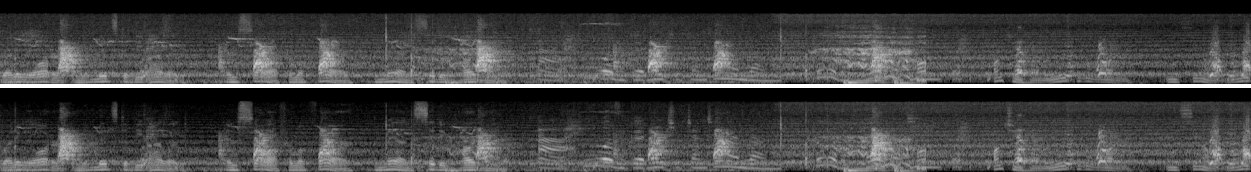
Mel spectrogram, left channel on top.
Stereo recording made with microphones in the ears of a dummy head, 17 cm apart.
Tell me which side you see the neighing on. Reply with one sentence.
You can hear the neighing on the left.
